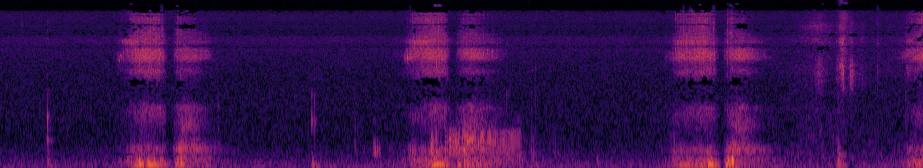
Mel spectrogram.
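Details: Sleeping golden retriever: slow, rough snores, about three breaths in the clip with quiet pauses between; ordinary dog snoring.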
